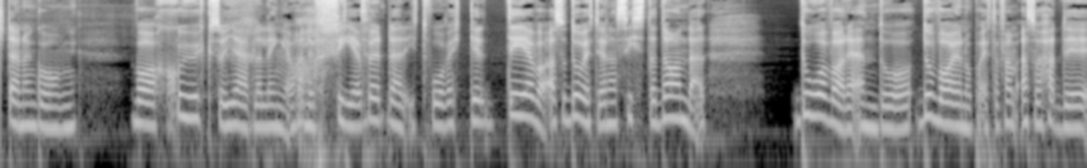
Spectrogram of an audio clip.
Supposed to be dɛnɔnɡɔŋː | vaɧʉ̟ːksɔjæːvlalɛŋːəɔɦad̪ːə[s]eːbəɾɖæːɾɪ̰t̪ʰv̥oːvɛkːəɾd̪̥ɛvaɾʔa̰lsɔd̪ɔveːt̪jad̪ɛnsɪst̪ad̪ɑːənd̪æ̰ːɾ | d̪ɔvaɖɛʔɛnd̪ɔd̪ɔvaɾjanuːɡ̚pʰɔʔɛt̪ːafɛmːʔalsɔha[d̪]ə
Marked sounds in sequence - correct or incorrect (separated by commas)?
incorrect, incorrect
